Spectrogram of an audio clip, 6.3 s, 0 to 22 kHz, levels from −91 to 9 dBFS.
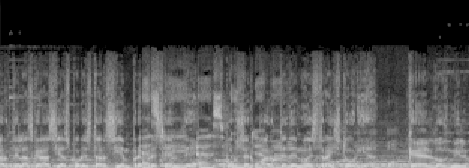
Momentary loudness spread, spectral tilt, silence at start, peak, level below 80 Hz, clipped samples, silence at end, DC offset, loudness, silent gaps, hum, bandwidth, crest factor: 2 LU; -4 dB/octave; 0 s; 0 dBFS; -34 dBFS; under 0.1%; 0 s; under 0.1%; -13 LUFS; none; none; 16 kHz; 14 dB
